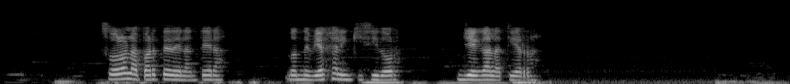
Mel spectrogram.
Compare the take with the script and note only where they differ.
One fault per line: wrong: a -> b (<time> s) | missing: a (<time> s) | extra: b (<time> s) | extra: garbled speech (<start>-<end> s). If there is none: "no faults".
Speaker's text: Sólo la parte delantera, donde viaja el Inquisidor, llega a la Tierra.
no faults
